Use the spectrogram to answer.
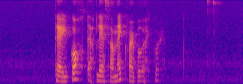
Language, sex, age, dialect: Faroese, female, 36-60, Norðurstreymoy/Eysturoy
